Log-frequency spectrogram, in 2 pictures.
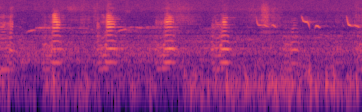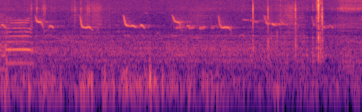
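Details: Dozens of Arctic geese with their chicks among millions of white flowers; a flock gives rapid overlapping nasal honks, about two per second, above a low rumbling background, with sharp high chirps from smaller birds.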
